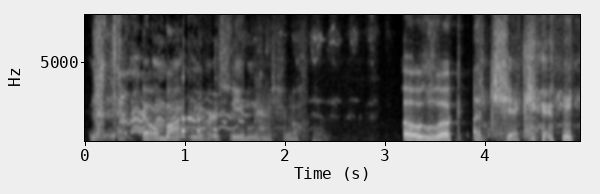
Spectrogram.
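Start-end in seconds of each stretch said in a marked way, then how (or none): 3.2-4.9 slow drawn-out repeat. Acted. Repeats title more slowly.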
